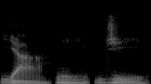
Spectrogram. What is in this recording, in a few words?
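"yaniji", concatenated syllables; Affixing experiment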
